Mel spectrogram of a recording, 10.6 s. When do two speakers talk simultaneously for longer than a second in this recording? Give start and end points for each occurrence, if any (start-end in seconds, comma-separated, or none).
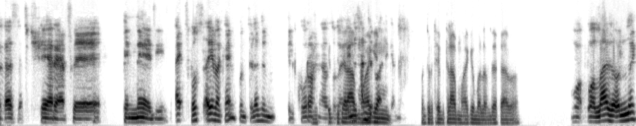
5.2-6.5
